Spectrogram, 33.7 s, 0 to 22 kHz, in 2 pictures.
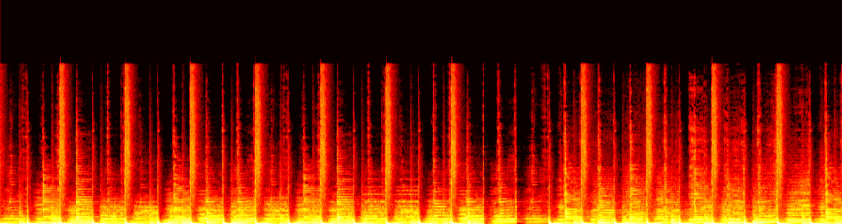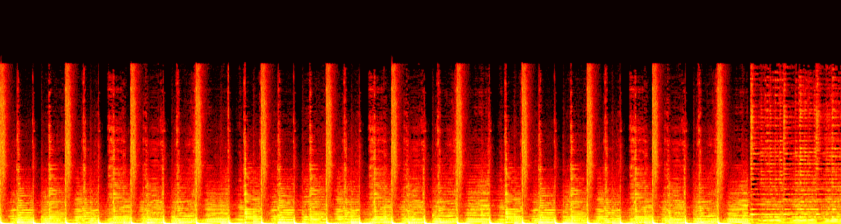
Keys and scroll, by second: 9.2 ctrl+space, 12.2 ctrl+space, 21.5 ctrl+space, 22.5 ctrl+alt+space, 25.0 ctrl+alt+space, 25.9 ctrl+alt+space, 26.6 ctrl+alt+space, 27.4 ctrl+alt+space, 28.2 ctrl+alt+space, 30.6 ctrl+alt+space, 31.1-32.5 typing.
